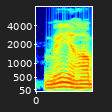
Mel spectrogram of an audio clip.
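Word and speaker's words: μ: म्यू, इसको म्यू बोलते हैं, MU, म्यू।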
